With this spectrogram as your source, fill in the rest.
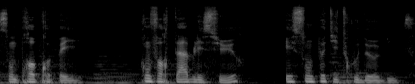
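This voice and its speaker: Lively intonation at a fairly slow pace, with music in the background. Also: man. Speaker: voice-over artist. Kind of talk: audiobook reading.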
